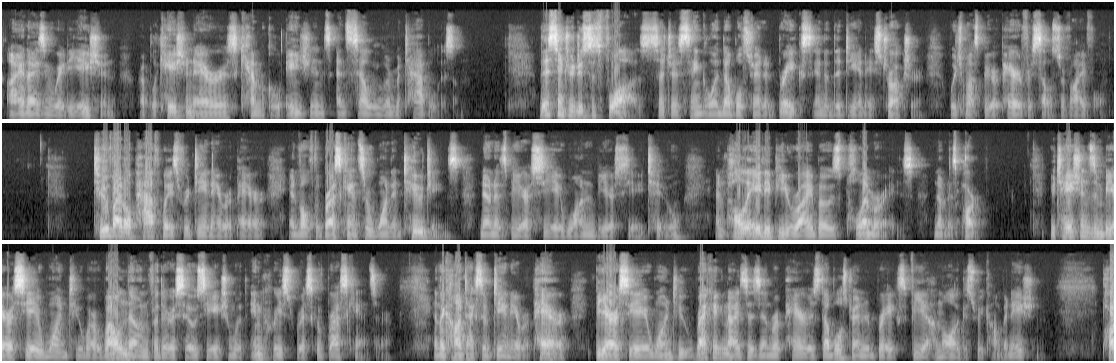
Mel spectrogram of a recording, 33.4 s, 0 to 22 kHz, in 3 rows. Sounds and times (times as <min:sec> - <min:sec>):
Speech: 0:00.0 - 0:04.7, 0:05.3 - 0:11.1, 0:12.0 - 0:33.3.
